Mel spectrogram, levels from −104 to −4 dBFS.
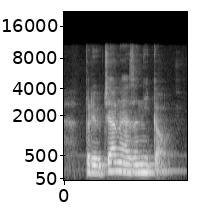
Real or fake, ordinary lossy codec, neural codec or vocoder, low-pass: real; none; none; 10.8 kHz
